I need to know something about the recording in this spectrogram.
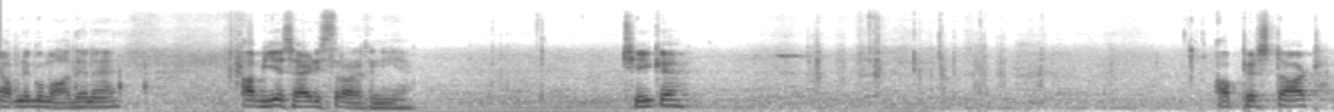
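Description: Pages of a book rustle as hands handle it.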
